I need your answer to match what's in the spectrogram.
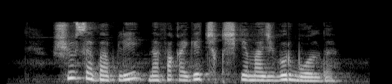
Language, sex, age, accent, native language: Uzbek, female, 25-34, Namangan, Uzbek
